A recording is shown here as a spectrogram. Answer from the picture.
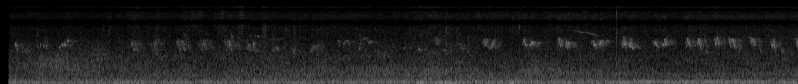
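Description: A songbird singing in quick runs of short, repeated chirps, a little louder and busier from about halfway through, over a steady low background rumble.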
